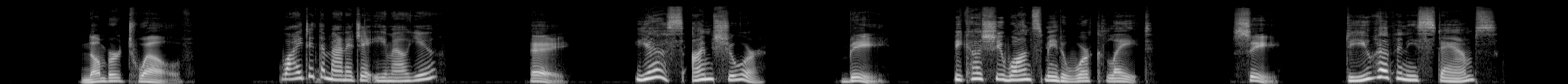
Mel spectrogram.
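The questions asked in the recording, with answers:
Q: Why did the manager email you?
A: B: Because she wants me to work late.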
